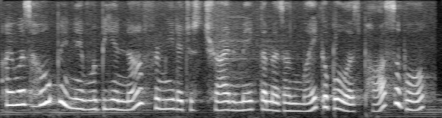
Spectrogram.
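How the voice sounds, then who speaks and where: A woman voicing a lonely, obsessive, self-aware visual novel game girl who speaks gently and intimately, straight to the listener, in an amateur voice-acted monologue. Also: a little high, expressive, natural voice. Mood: breezy, unsettling. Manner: gentle, deliberate, intimate direct address.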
